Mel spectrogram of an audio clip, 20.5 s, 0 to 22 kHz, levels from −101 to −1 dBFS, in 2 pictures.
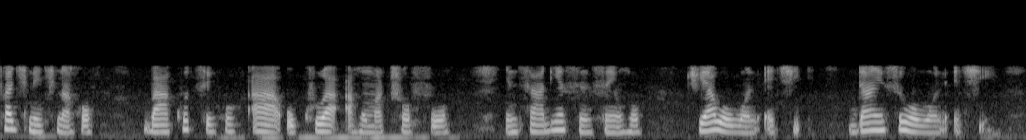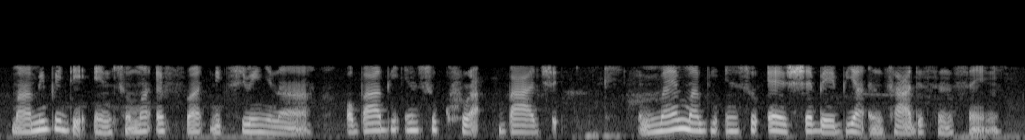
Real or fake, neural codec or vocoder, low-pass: real; none; 3.6 kHz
